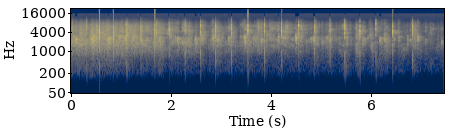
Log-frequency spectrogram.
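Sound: audience round of applause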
